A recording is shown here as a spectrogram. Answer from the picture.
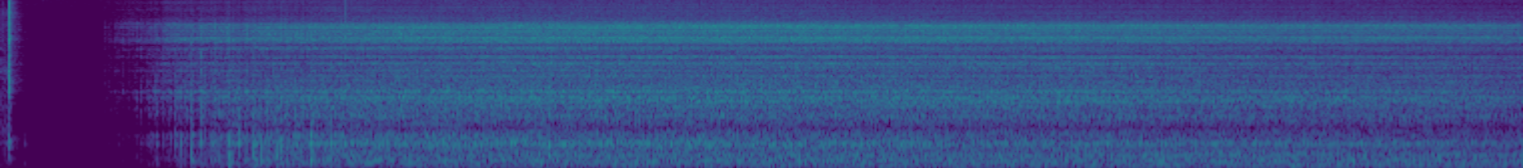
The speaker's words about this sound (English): Firstly, actress Kim Basinger, boiling a kettle for her morning cup of tea whilst wearing pyjamas and a dressing gown.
